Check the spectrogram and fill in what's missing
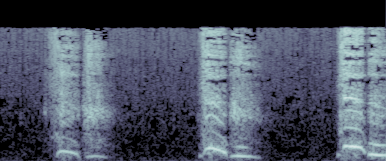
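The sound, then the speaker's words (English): A voice imitates the heavy, puffy, stertorous breathing of an unconscious woman: three paired in-out gasps with pauses between, fairly loud, each breath rough and voiced. “And I don't like her breathing. If you ask me, it's stortorous. Stortorous? Sort of puffy. Like this.”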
